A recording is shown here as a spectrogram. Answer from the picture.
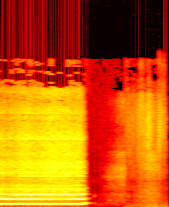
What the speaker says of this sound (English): The way we blow is like a side blowing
